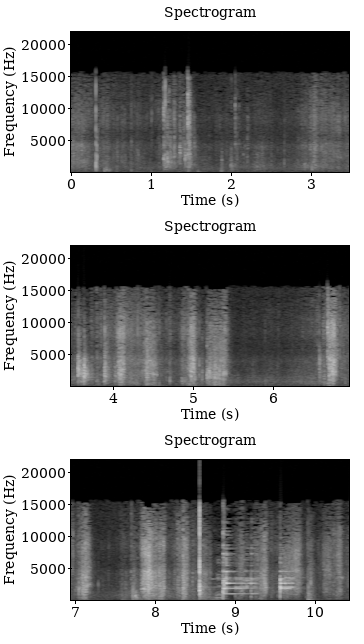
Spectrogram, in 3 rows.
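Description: The bench seat of a 1985 Ford F-150 being wrestled out of the cab: fabric rustling with irregular knocks, scrapes and clunks of the seat frame against the cab, busier and louder in the second half, with a short squeak near the end.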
